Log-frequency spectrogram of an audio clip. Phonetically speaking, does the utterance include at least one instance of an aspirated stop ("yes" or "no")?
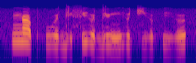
yes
